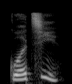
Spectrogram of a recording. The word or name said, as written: guo2 ji4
